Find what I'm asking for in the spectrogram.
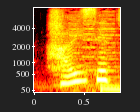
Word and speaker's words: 排雪: 排雪とは外へ押し出すとか押しのけるという意味の漢字で、手辺に非常口の非と書く漢字、排除とか排水とかに使われる漢字、排という字に雪と書いて排雪と読みます。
